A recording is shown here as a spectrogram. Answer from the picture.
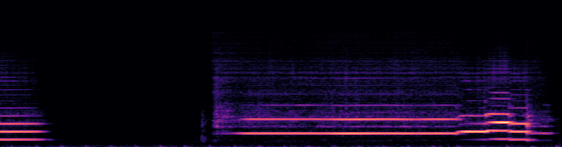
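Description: Solo alto saxophone, improvised: a held note breaks off within the first second. After a pause of about two seconds comes one long steady tone of about four seconds, then a few short notes stepping upward near the end.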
